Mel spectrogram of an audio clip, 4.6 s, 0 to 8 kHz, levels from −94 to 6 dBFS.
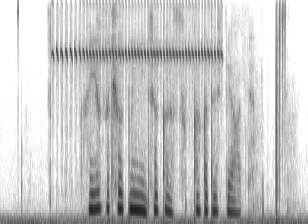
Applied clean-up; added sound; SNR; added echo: neural diffusion model UNIVERSE++.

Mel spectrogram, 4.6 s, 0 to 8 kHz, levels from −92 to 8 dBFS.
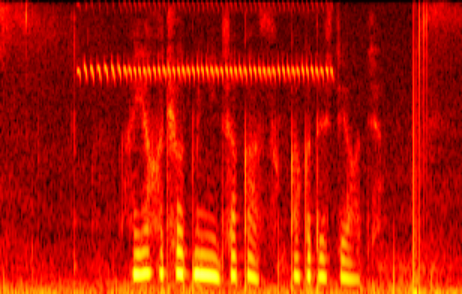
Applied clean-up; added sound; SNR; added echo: none; Cricket; 9 dB; none.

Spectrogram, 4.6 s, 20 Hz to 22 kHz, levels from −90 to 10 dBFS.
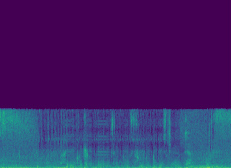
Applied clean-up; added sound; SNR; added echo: neural separator model SepFormer DNS4.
